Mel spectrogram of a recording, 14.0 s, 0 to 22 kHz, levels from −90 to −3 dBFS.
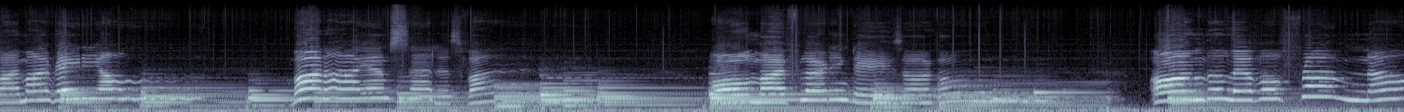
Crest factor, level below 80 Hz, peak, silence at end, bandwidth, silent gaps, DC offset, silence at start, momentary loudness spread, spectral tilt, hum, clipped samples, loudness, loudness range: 18 dB; -42 dBFS; -8 dBFS; 0 s; 18 kHz; none; under 0.1%; 0 s; 16 LU; -6 dB/octave; none; under 0.1%; -25 LUFS; 4 LU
